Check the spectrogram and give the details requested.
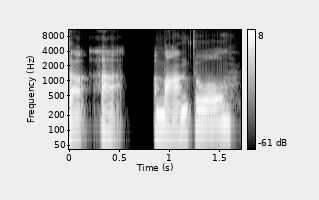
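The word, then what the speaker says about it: Aman'Thul: The next one's a Manthul. That's how you pronounce it.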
